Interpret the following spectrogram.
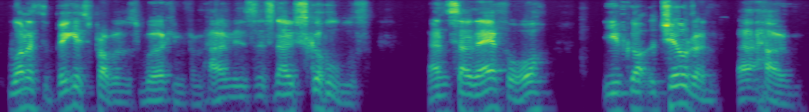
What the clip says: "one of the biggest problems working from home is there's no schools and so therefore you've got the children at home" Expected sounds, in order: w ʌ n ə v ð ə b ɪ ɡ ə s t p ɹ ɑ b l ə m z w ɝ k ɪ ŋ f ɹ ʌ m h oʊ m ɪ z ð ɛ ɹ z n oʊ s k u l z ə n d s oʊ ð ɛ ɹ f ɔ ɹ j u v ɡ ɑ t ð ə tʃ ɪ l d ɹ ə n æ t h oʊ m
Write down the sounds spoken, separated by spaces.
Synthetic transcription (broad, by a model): w ʌ n ə v ð ə b ɪ ɡ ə s p ɹ ɑ b l ə m z w ɝ k ɪ ŋ f ɹ ʌ m h oʊ m ɪ z ð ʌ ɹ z n oʊ s k u l z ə n s oʊ ð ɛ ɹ f ɔ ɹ j u v ɡ ɑ t ð ə tʃ ɪ l d ɹ ə n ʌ t h oʊ m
